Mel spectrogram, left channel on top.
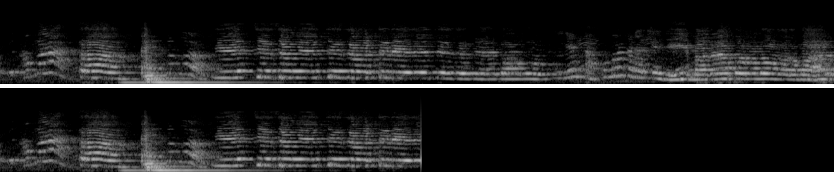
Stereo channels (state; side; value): drops out; right; at 4.2 s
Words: ఈ మదనాపురంలో ఒక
